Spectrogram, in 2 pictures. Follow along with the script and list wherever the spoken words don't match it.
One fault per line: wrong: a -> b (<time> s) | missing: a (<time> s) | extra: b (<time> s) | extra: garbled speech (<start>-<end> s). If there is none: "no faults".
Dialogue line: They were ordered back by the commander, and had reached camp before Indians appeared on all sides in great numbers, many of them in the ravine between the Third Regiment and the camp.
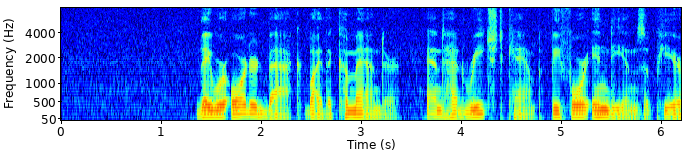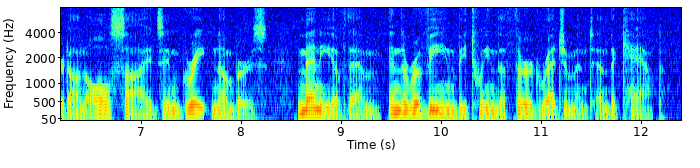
no faults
